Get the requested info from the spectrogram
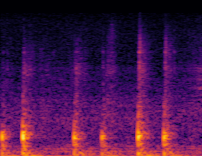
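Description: Marker tip tapping and scratching on a whiteboard while letters are written: about six short, light taps over two seconds.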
